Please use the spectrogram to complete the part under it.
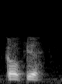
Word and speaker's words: Skopje: Skopje.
